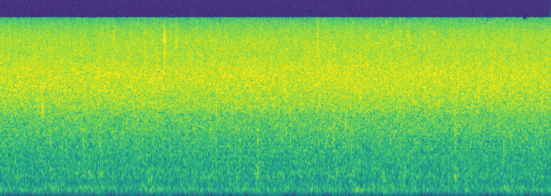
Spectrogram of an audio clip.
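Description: Steady rain falling on a puddle, an even hiss of many drops with a few faint single drips standing out.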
